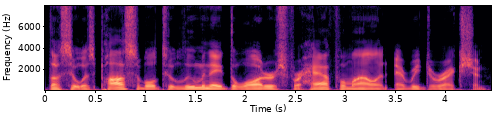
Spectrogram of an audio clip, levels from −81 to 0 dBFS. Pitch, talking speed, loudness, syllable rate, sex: 95 Hz, 200 wpm, -19 LUFS, 6.1 syllables/s, male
